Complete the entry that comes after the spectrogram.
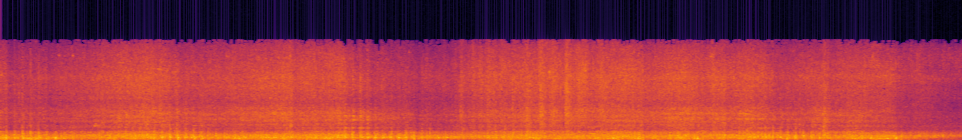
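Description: Freight train of open high-sided wagons rolling past, its wheels making a steady rumble and clatter on the rails. The sound fades near the end as the last wagon goes by.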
